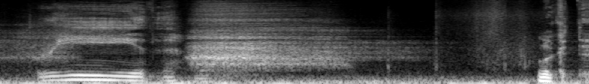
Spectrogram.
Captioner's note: Chartrulean breathes deeply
